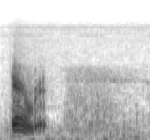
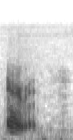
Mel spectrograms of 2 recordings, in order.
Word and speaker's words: Eretz: When you study earth according to my study tools, you'll understand that earth in Hebrew is Eretz, pronounced Eretz, E-R-E-T-S. And to your shock, you will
